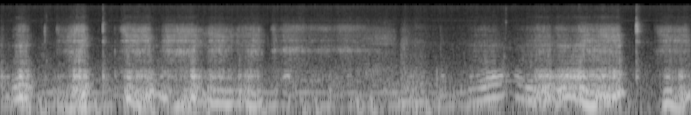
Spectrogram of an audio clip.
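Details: Male Bullmastiff moving in his sleep: continuous low, rumbling, snorting breath noise with rough fluttering on breaths; snoring.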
